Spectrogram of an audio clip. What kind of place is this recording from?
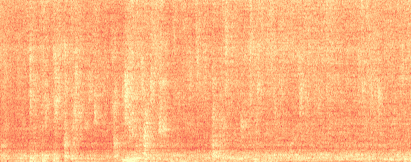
restroom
